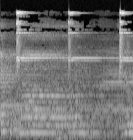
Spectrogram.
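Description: Children singing a Kannada devotional song through microphones over an accompaniment with a regular beat. A long note is held in the first half, and the sound dips briefly just before the next line begins near the end.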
